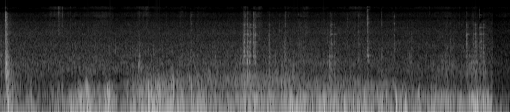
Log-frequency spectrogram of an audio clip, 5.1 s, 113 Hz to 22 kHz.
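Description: Strong wind buffeting the microphone at a mountain plateau campsite beside a Crawler KMP 190 rooftop tent on a Ford Ranger, a continuous low rumbling roar with gusty swells and scattered knocks and rattles throughout.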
